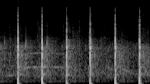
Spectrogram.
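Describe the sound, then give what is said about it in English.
Six sharp, evenly spaced hand claps in a steady beat, about four per second, over a faint background hum, like a single person starting a round of applause at a church service. “That is appropriate to applause, because she put in a lot of hard work in helping Witsit and helping these families and giving the church a really sweet opportunity to serve.”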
